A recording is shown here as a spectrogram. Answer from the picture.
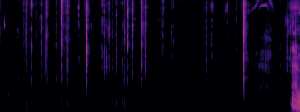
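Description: Typing on a computer keyboard: a quick, irregular run of keystroke clicks for about three seconds, then a few scattered keystrokes.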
